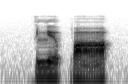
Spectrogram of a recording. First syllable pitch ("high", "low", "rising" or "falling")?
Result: falling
